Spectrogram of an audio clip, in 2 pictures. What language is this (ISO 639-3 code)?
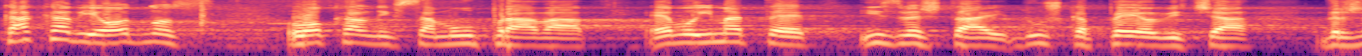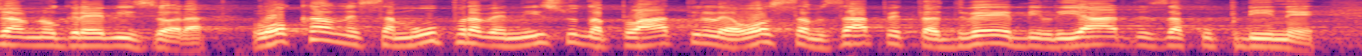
srp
